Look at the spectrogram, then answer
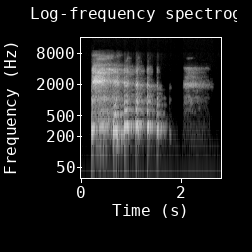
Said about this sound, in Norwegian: Ja, men nå tar vi en pust, da.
